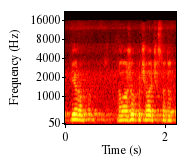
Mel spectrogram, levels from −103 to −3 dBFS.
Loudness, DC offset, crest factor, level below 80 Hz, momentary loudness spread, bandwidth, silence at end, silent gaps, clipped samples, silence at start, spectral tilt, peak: -31 LUFS; under 0.1%; 18 dB; -70 dBFS; 16 LU; 16 kHz; 0 s; none; under 0.1%; 0 s; -6.5 dB/octave; -14 dBFS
